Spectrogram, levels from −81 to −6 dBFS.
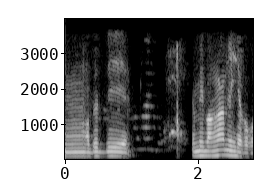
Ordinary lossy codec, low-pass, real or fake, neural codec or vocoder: MP3, 24 kbps; 3.6 kHz; real; none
